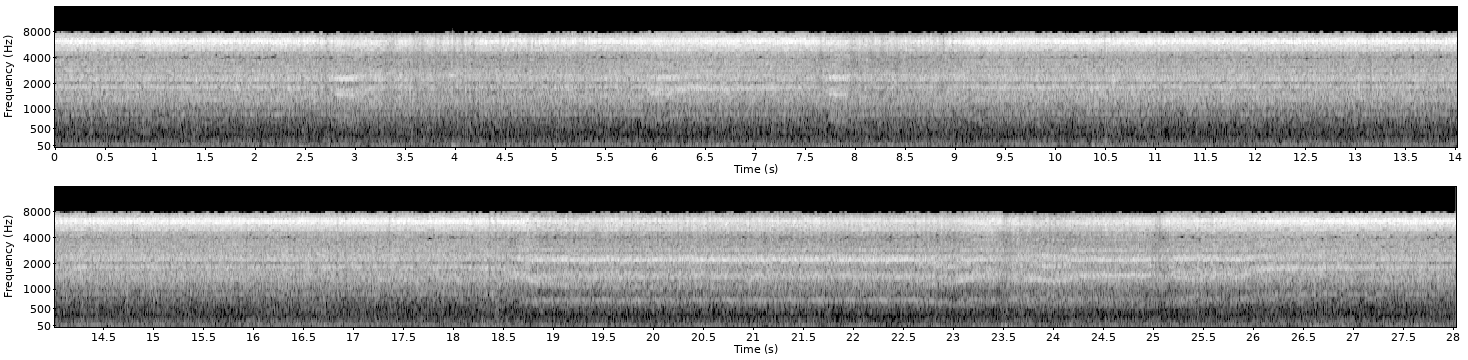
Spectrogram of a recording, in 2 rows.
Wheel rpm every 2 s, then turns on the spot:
230, 230, 230, 230, 230, 230, 230, 230, 230, 210, 160, 170, 190, 220.
none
